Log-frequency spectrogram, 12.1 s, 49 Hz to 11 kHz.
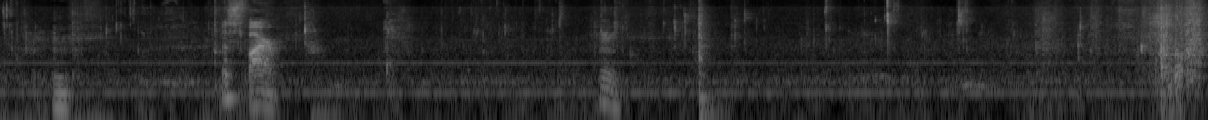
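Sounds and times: person chewing food: 0:00.0 - 0:02.2, 0:02.9 - 0:11.4
steady low hum: 0:00.0 - 0:12.0
wet mouth clicks: 0:06.6 - 0:09.9.

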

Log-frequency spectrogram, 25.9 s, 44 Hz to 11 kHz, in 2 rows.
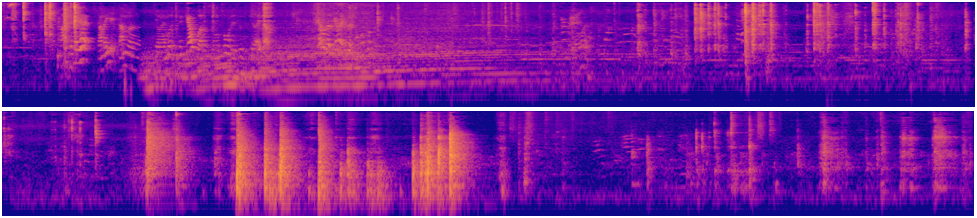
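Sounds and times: metal clicks and clinks: 0:00.0 - 0:01.1, 0:08.5 - 0:14.4
wooden blocks knocking and scraping: 0:13.8 - 0:20.1.

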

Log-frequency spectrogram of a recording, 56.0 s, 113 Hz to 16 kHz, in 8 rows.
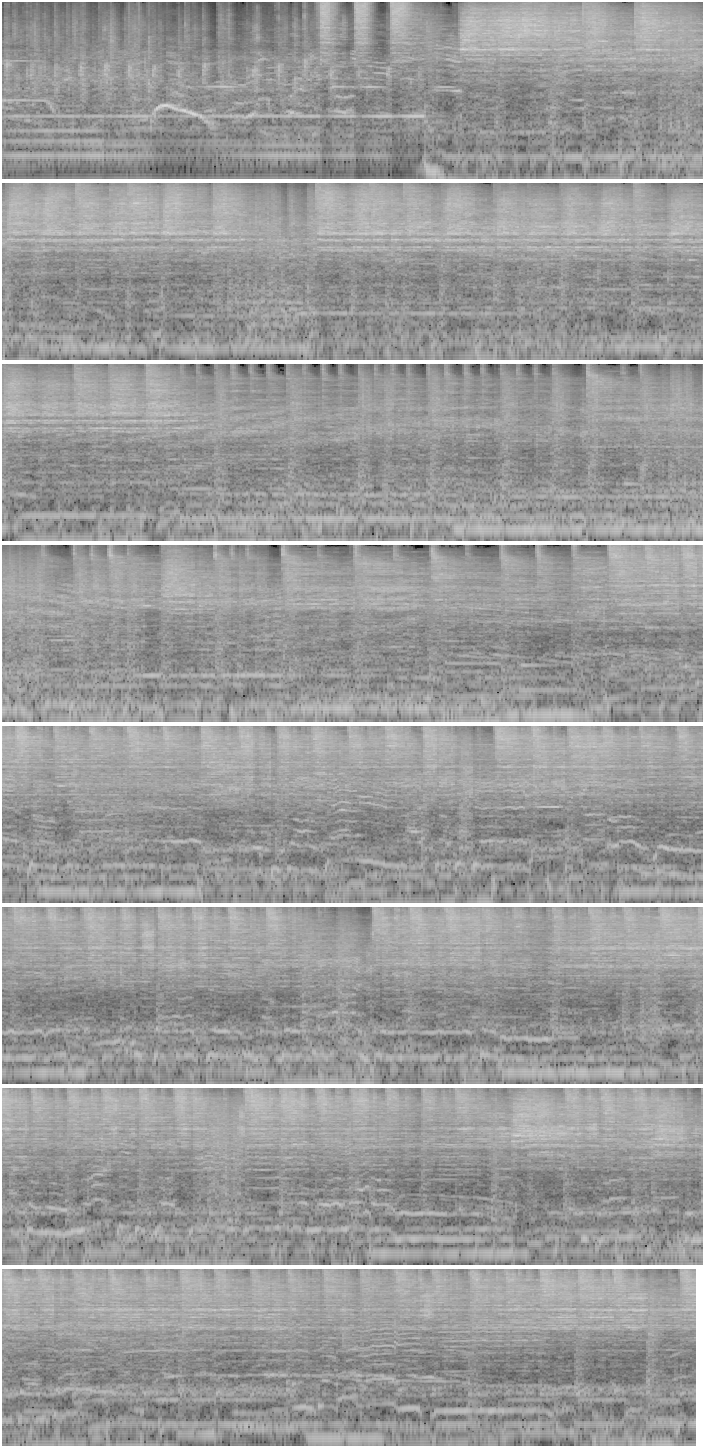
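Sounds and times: rock band playing live: 0:00.0 - 0:56.0.

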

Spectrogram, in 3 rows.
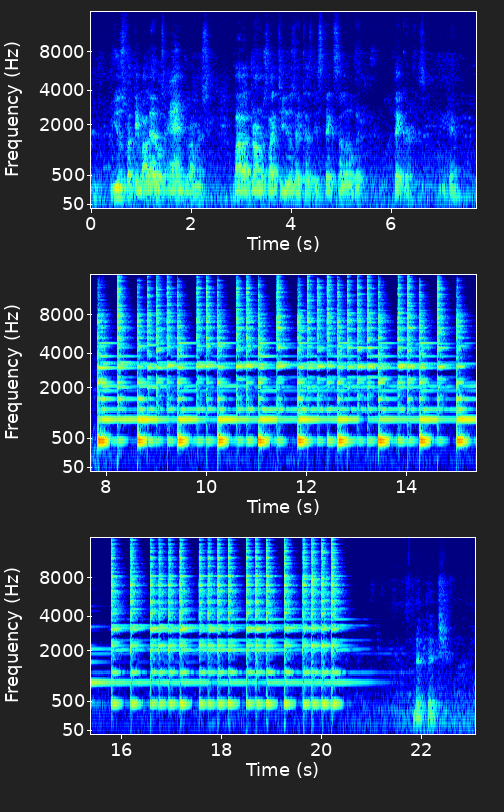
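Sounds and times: cowbell struck with drumstick: 0:07.8 - 0:21.1.

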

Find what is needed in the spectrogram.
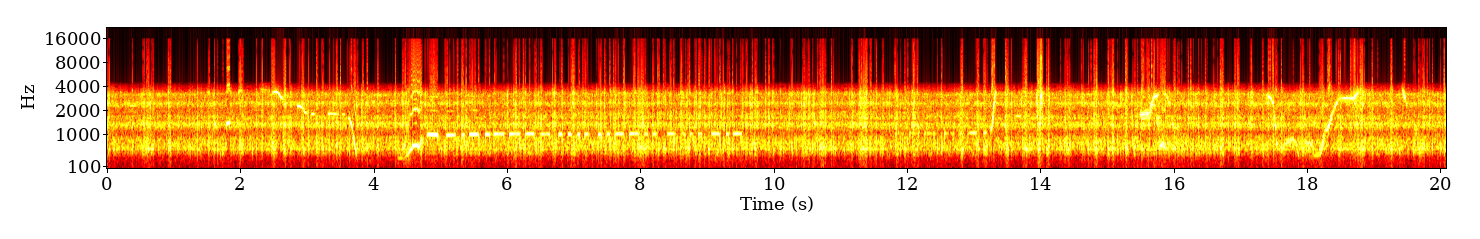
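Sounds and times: shortwave radio hiss: 0:00.0 - 0:20.0
static crackles: 0:00.0 - 0:20.0
heterodyne whistle: 0:01.8 - 0:03.8, 0:15.5 - 0:16.0, 0:17.4 - 0:19.6.

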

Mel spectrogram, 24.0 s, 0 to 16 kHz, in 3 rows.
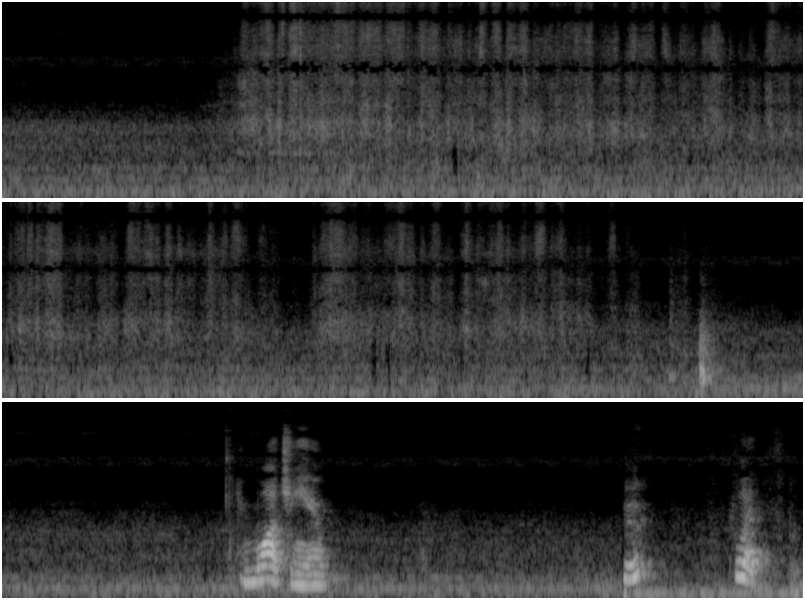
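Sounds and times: toilet paper roll rustling: 0:02.3 - 0:15.1.

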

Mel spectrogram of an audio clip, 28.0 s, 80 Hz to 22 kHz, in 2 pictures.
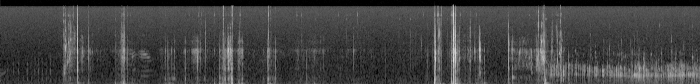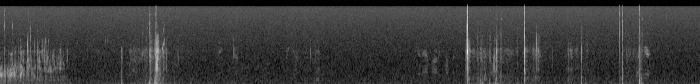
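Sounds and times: water sloshing and gurgling: 0:09.4 - 0:15.4.

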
